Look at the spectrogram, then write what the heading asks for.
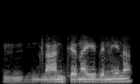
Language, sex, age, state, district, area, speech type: Kannada, male, 18-30, Karnataka, Koppal, rural, conversation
